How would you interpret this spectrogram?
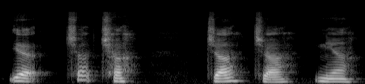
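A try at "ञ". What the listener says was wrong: Yeah, that's more of a m, than a nya. There's no ya sound. M, m. Not a nya here because there's no ya. It's just m, m.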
